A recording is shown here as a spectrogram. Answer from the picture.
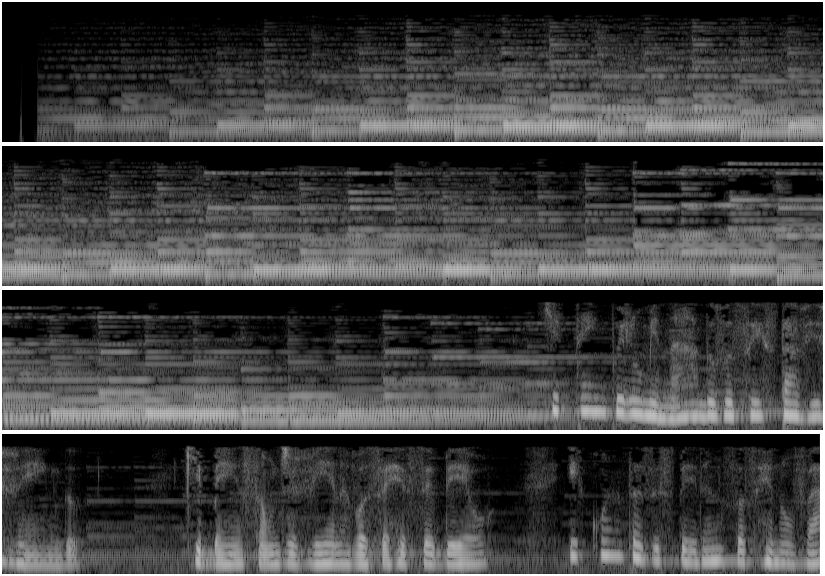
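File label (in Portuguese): PARABÉNS PELA GRAVIDEZ, feminino, Telemensagens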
